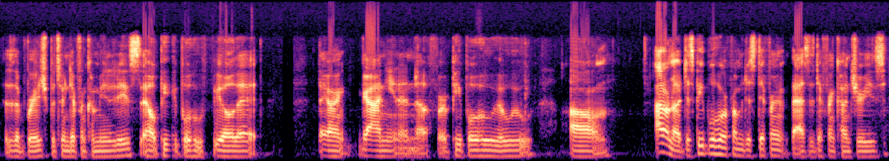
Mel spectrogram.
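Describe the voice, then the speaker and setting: A man's voice: low-pitched, vocal fry, no echo. A young American man talking casually and thoughtfully as an interview guest, in informal, slangy speech. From United States. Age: young adult. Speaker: interview guest, brand founder. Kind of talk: casual reflective interview talk. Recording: slightly dull, dry audio.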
